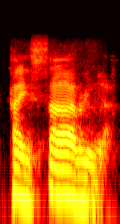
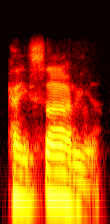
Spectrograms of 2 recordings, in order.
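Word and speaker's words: Caesarea: Now, Cesaria Maritima, the correct pronunciation of this, by the way, is Kaisaria. Kaisaria but Cesaria Maritima or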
